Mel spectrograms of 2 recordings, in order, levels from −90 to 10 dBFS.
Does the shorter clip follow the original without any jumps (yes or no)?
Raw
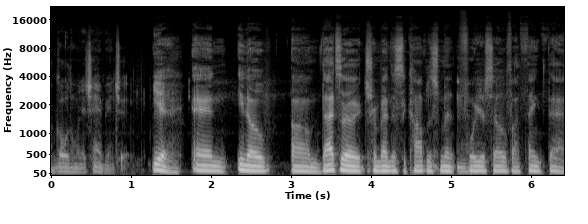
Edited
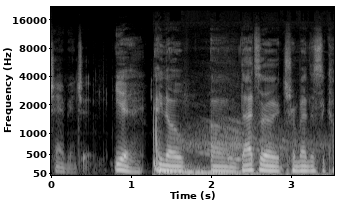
no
